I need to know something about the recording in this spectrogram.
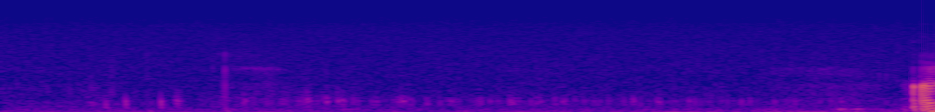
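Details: Adult man's stomach growling: quiet, low gurgling and bubbling rumbles from the belly over several seconds; ordinary borborygmi, normal bowel sounds.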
